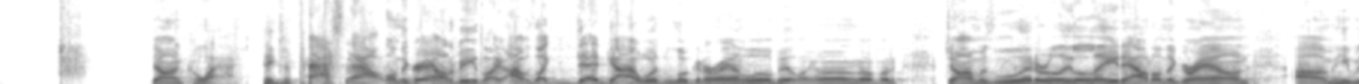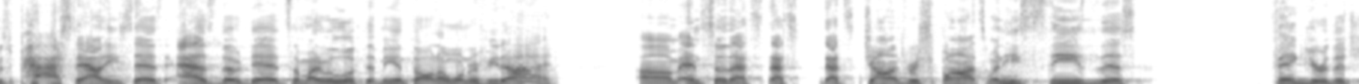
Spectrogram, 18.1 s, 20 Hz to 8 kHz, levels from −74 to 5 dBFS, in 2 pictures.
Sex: male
